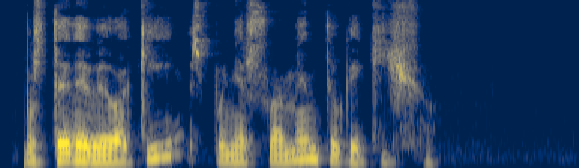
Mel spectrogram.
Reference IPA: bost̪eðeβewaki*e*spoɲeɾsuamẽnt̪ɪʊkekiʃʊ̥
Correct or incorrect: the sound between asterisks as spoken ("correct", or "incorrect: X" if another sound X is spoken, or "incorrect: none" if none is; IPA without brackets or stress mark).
correct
